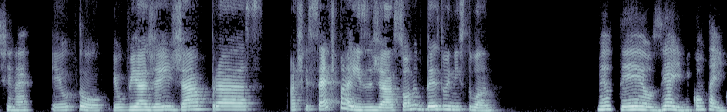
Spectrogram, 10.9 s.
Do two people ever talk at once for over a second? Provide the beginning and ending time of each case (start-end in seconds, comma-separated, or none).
none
